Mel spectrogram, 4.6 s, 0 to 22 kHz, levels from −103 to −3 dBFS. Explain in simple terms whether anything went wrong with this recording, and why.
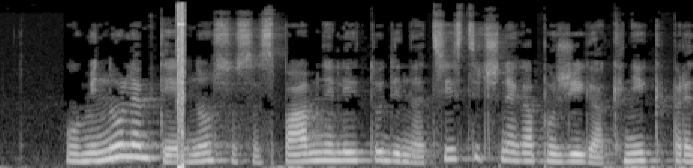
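Uninitialised buffer at 1.18 to 1.23 s: a short, loud burst of digital noise, because leftover memory, probably a 2048-sample block, played before the speech was written in.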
